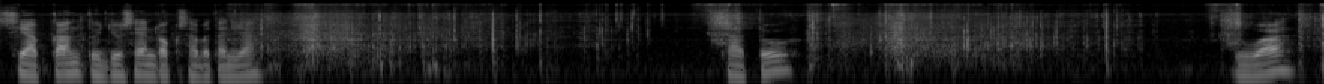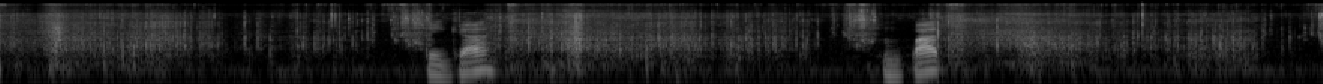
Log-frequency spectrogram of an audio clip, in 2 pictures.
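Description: Granules pour and patter into a plastic bag.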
